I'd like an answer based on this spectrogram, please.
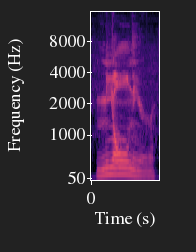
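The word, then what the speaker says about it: Mjölnir: mjolnir in her hand a lot of people have difficulty pronouncing the word mjolnir meow near hear so many different variations of that but uh that's how you say it meow near there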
